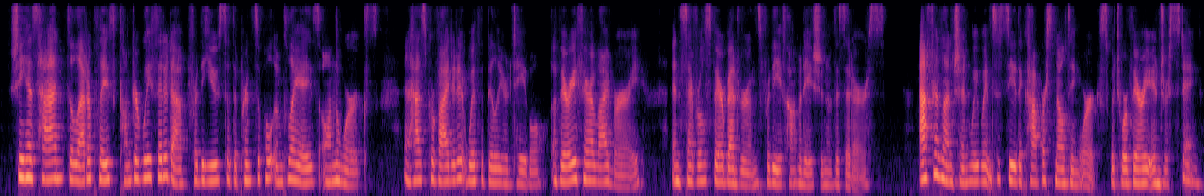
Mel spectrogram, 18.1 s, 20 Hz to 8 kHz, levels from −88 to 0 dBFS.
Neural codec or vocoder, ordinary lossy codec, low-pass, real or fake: codec, 24 kHz, 0.9 kbps, WavTokenizer, small release; AAC, 48 kbps; 7.2 kHz; fake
